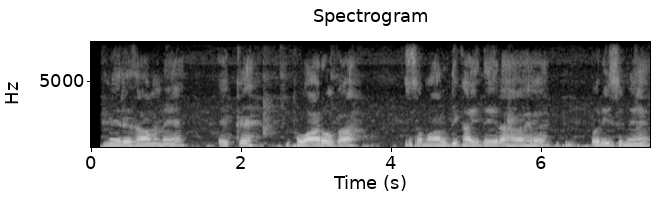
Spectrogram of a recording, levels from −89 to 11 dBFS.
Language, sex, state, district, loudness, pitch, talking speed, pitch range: Hindi, male, Haryana, Rohtak, -16 LUFS, 150 Hz, 95 wpm, 130-155 Hz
